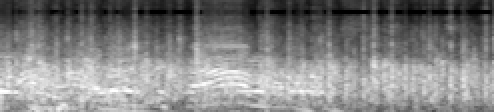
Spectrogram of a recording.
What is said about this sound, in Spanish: Felicitaciones por el CONEX. Bueno, un aplauso, gracias. Por favor.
